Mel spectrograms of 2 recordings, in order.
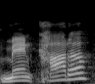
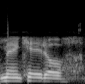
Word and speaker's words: Mankato: Is it pronounced Mankata or Mankato? How do you pronounce that? – It's pronounced Mankato, Minnesota Mankato.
